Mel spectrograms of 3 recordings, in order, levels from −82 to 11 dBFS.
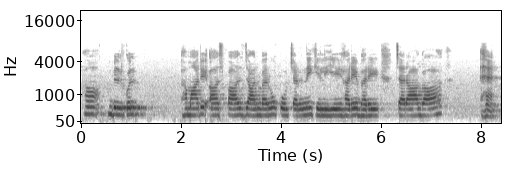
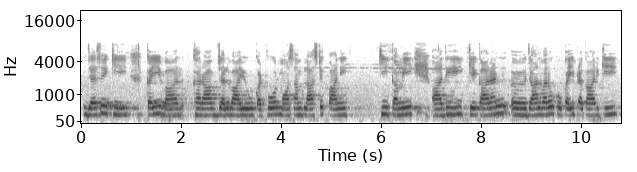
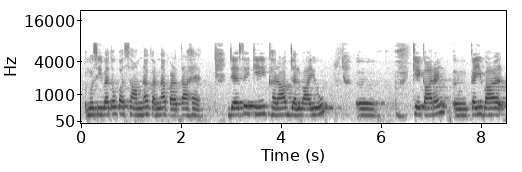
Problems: constant background noise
